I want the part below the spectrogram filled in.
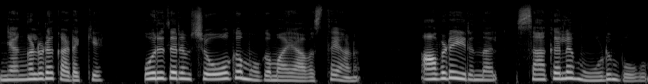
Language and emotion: Malayalam, sad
